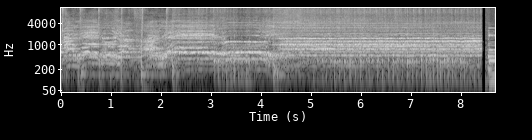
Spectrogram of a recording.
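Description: Mixed gospel choir of men's and women's voices singing, with shaker strokes in the first couple of seconds. From about halfway the choir holds one long sustained chord.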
